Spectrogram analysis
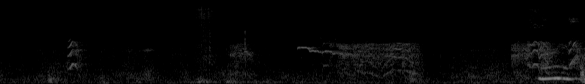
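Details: Two-week-old blenheim Cavalier King Charles Spaniel puppies, a litter of five with their mother Paris, indoors in a puppy pen at night during potty training; thin, high whining squeals rise and bend, with a longer harmonic cry near the end and soft rustling.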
